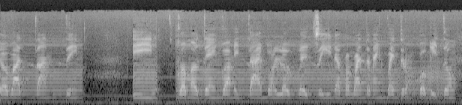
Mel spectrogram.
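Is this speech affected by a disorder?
Yes: total laryngectomy; laryngeal cancer.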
